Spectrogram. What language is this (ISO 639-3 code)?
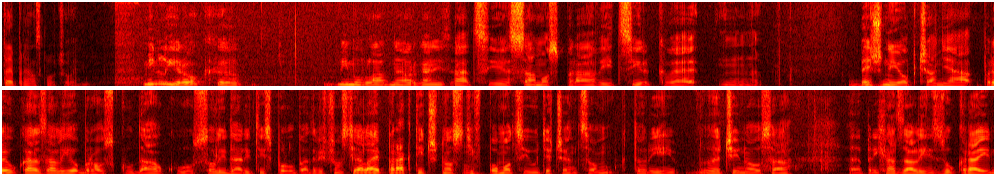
slk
